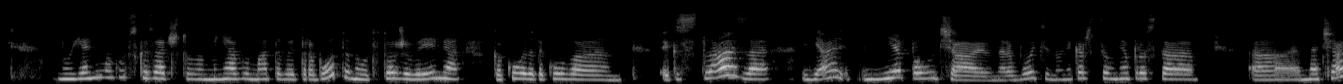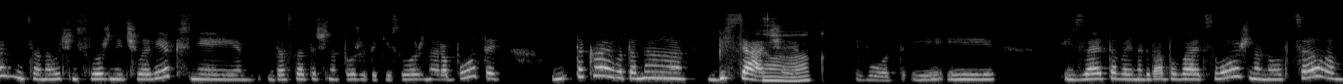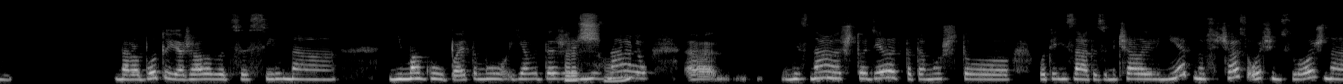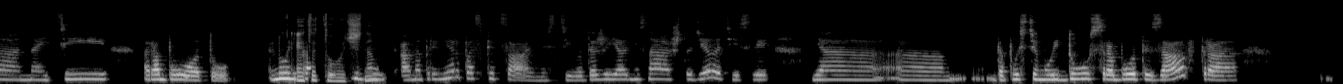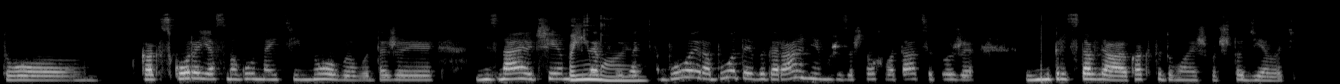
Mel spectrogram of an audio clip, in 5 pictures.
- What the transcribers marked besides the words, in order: stressed: "бесячая"
- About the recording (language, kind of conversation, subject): Russian, advice, Почему повседневная рутина кажется вам бессмысленной и однообразной?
